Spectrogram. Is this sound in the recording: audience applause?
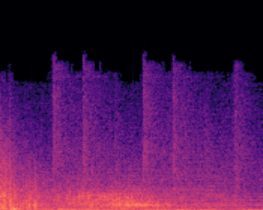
no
